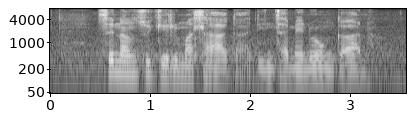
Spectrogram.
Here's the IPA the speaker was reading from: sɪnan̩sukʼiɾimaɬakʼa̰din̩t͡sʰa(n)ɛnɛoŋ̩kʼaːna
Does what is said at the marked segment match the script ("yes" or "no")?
no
